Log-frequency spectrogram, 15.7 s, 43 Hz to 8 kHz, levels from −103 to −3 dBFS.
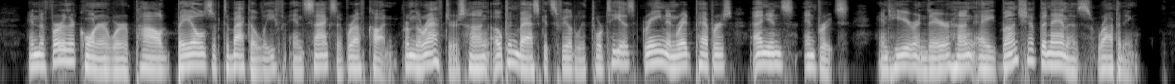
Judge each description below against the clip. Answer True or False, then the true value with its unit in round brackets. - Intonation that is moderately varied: True (3.9 semitones)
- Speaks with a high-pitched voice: False (125 Hz)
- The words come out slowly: False (155 wpm)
